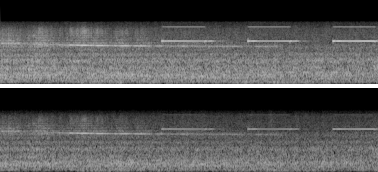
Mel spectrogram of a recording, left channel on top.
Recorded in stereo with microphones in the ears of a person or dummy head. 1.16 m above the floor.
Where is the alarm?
55° left (ahead or behind).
